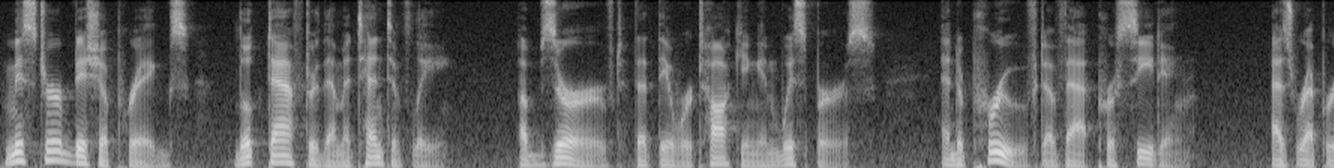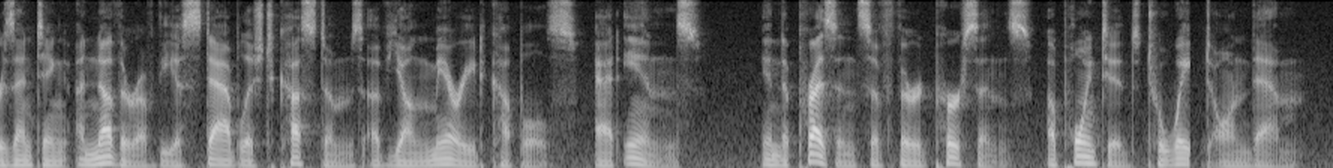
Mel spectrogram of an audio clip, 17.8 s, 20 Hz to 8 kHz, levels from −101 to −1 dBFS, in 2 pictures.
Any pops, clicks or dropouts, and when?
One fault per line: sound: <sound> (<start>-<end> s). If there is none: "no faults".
sound: dropout (16.8-16.9 s)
